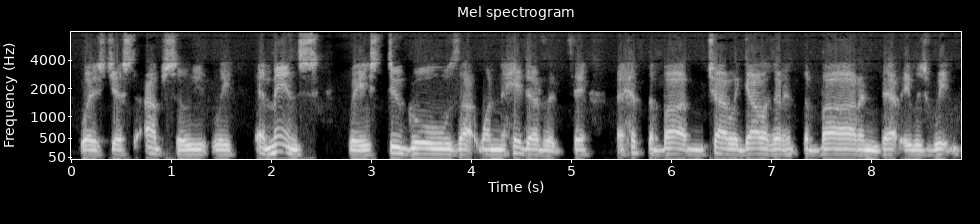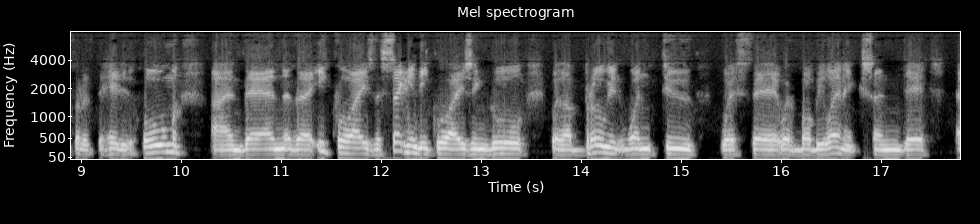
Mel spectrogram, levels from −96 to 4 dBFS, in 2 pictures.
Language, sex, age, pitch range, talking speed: English, male, 40-59, 115-140 Hz, 170 wpm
